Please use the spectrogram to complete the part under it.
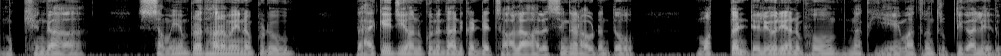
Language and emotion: Telugu, sad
